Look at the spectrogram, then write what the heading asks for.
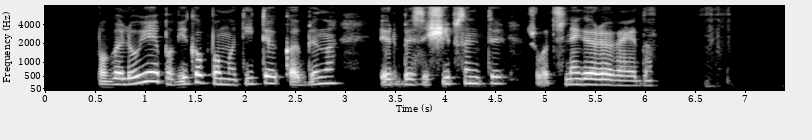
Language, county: Lithuanian, Klaipėda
